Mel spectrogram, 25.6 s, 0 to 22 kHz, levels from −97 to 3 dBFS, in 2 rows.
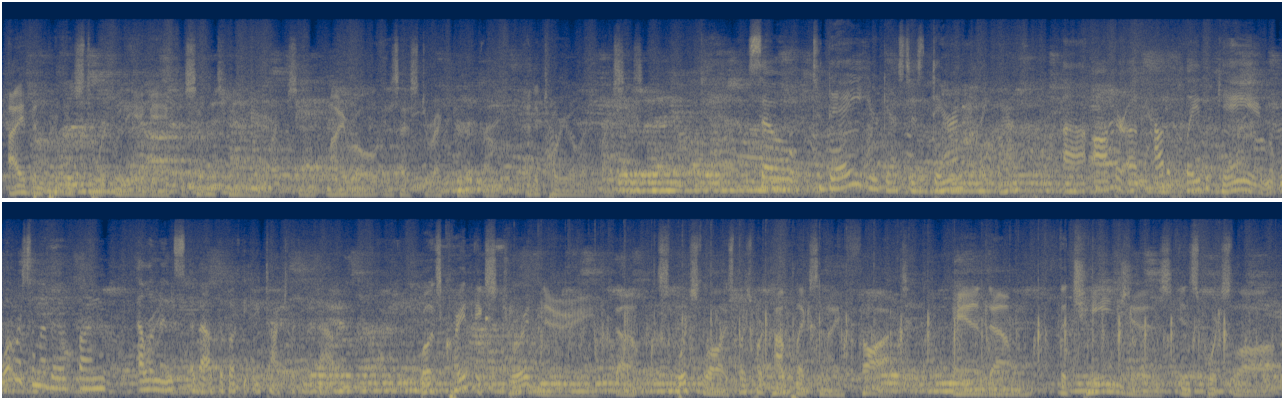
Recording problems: murmuring crowd; very loud; throughout; 1 dB above the speech

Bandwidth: 15 kHz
